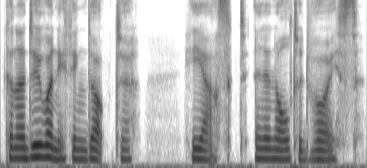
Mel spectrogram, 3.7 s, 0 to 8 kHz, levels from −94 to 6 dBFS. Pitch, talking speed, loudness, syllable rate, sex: 180 Hz, 180 wpm, -20 LUFS, 5.8 syllables/s, female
